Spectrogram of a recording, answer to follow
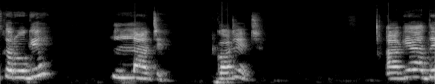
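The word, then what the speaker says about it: latte: कैसे प्रोनाउंस करोगे? लाटे, गॉट इट।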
